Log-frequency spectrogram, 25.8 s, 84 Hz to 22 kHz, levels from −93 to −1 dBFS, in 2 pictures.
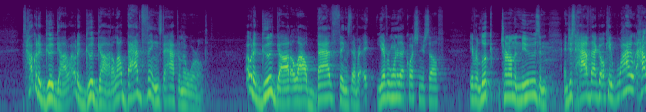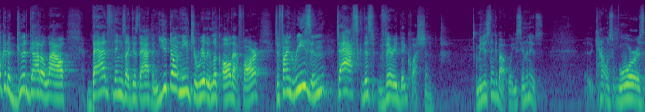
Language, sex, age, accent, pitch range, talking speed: English, male, 30-49, American, 145-195 Hz, 215 wpm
